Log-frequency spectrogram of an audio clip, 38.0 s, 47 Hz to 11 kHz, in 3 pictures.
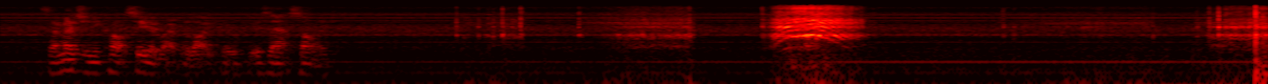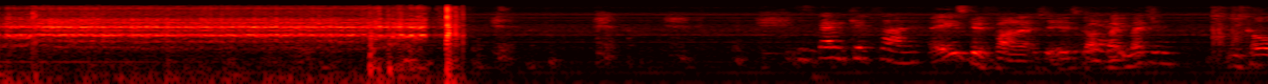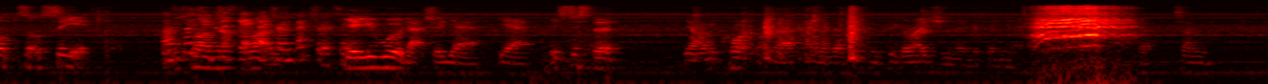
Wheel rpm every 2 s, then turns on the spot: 0, 0, 0, 20, 20, 10, 60, 70, 40, 0, 0, 0, 0, 0, 0, 0, 0, 20, 30.
none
